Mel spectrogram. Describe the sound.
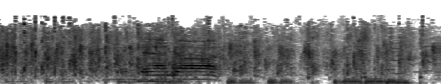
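An audience applauds a presenter at a developer event, steady for several seconds, a dense wash of clapping with voices mixed in and a brief tonal shout or cheer rising above it partway through.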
